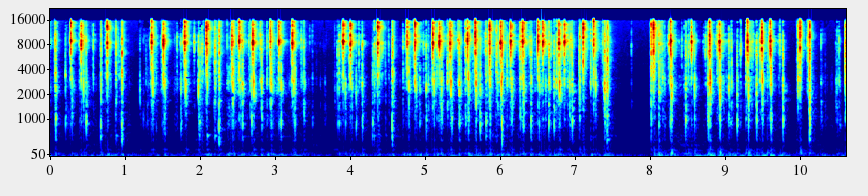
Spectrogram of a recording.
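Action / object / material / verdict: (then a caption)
tap / plastic mechanical keyboard / plastic / none. Fingertips type rapidly on a black plastic mechanical keyboard with blue switches and plastic keycaps, producing a dense stream of sharp, bright clicks. The typing runs in bursts, with brief pauses near 3.8 seconds and just before 8 seconds.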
